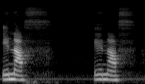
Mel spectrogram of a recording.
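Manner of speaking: "enough" with an f at the end; spaced model repeats of "enough"; final GH as F. Shown as a demonstration. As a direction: say "enough" as "inaf". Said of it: "زي صوت حرف الاف بالظبط".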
